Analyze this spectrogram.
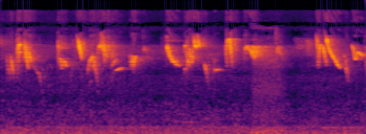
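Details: Black-throated finch singing, a songbird: busy sequence of high, sharp chirps and short downslurred notes, bunched in quick bursts with brief pauses, over a low steady background hum.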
